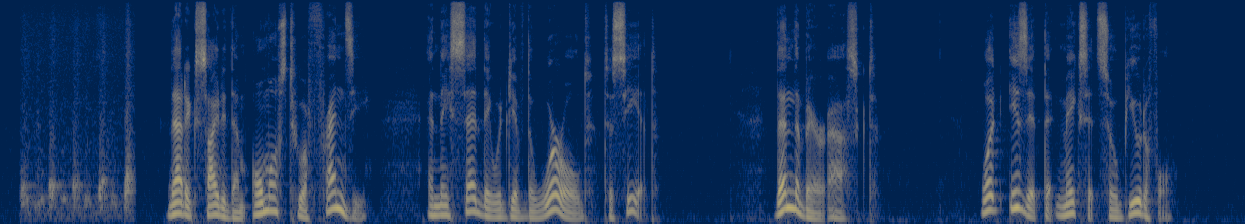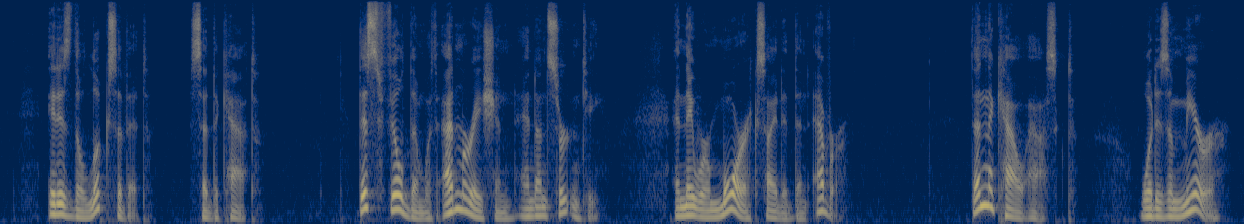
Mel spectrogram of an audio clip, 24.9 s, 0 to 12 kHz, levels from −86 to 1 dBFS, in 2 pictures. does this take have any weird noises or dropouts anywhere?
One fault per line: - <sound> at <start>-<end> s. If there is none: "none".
- whoosh at 0.2-1.4 s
